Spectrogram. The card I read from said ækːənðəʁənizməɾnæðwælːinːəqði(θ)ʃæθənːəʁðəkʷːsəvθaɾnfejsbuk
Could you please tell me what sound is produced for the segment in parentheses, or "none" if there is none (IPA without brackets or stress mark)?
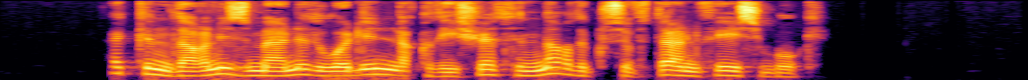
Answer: none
